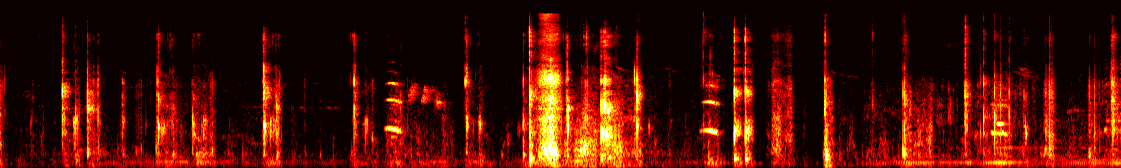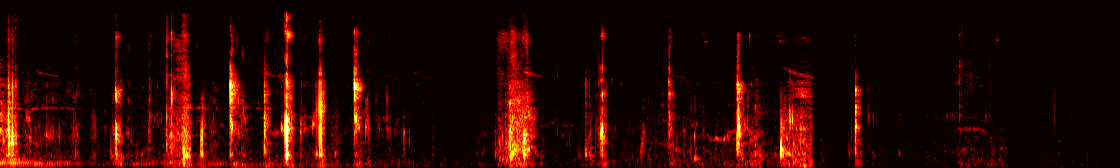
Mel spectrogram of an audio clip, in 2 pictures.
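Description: Close-up chewing and smacking of a person eating rice and chicken with his hands, in short, irregular wet clicks and crunches. The sounds come thickest about a quarter of the way in and thin out toward the end.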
